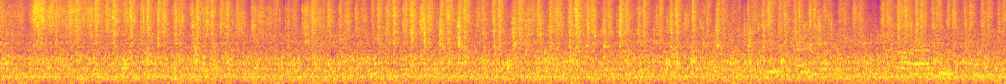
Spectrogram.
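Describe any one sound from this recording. A shaker rattles rapidly as seasoning is shaken out.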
